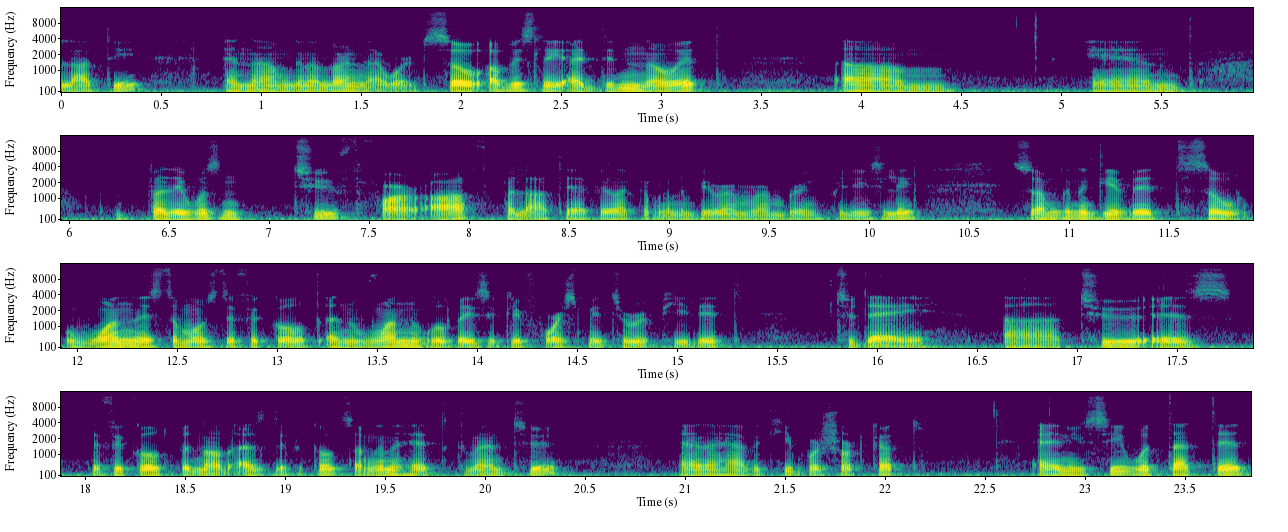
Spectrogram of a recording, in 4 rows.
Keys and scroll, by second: 20.0 super+2.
